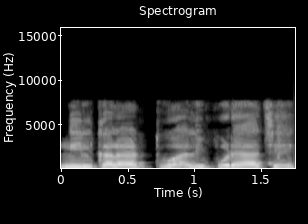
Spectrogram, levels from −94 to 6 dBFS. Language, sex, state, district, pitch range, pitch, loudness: Bengali, male, West Bengal, Dakshin Dinajpur, 150-165 Hz, 155 Hz, -15 LUFS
